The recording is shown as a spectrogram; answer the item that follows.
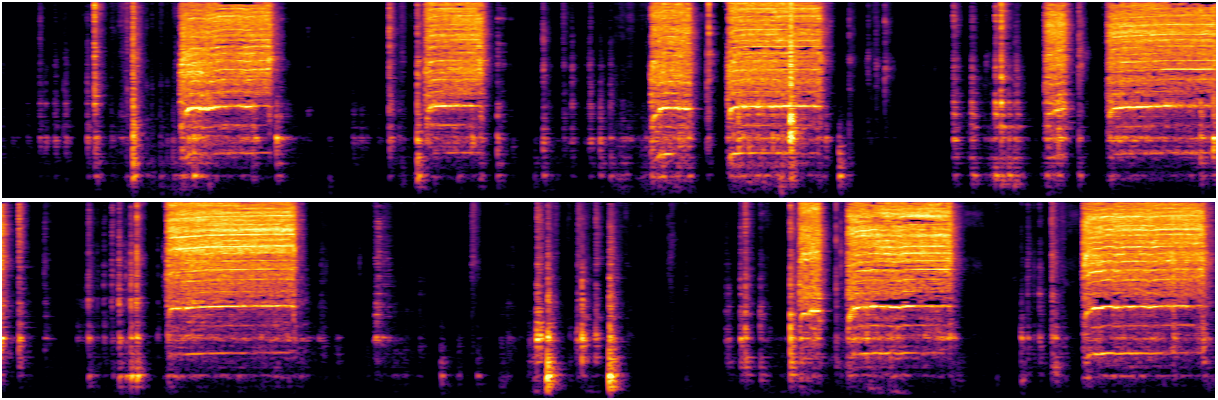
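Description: Small cordless electric screwdriver whirring in repeated short runs of about a second each, backing out the steel case screws of an inverter welder. Small clicks of screws and handling fall in the gaps between the runs.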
